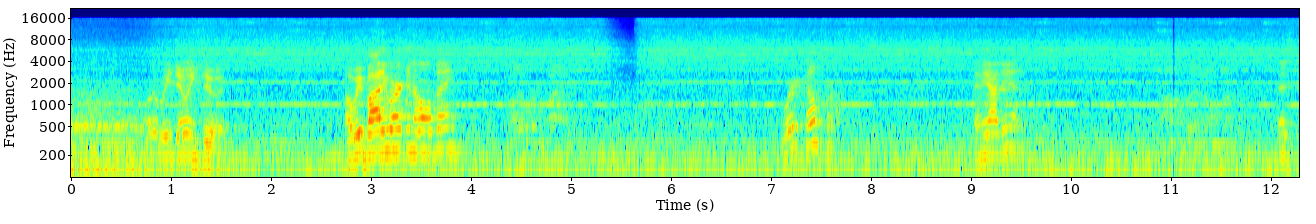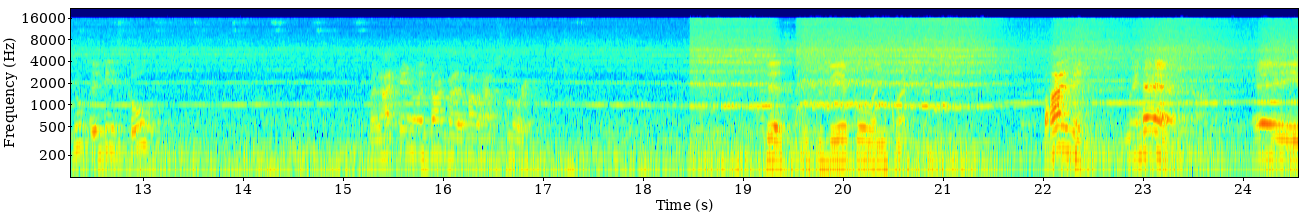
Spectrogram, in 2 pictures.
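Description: A young man speaks calmly and close by.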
